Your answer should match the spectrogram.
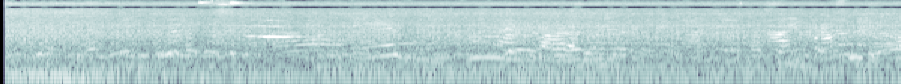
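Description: Steady low rumble of a safari bus engine running at idle, under the chatter of several passengers' voices.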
